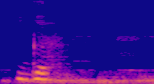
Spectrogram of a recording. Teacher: The place of articulation is velar. The manner of articulation is plosive. The G sound include voice.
